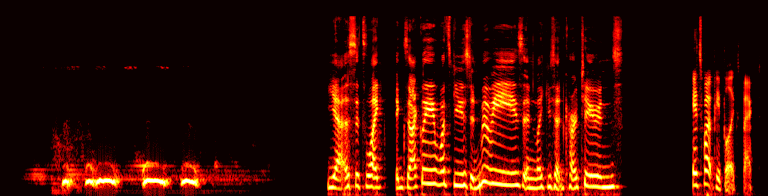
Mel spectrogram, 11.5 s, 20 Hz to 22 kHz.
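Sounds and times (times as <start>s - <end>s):
great horned owl giving deep resonant hoots: 0.8s - 3.8s
speech: 5.0s - 9.4s, 10.4s - 11.5s.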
